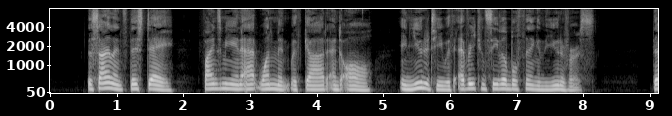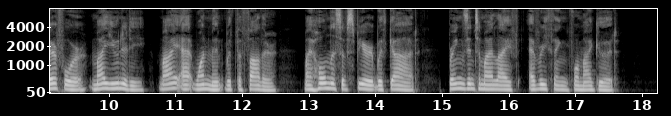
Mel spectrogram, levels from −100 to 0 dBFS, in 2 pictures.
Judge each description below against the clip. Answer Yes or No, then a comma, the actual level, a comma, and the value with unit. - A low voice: No, medium, 150 Hz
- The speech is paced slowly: No, average, 155 wpm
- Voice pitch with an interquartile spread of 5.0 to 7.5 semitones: No, average, 2.9 semitones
